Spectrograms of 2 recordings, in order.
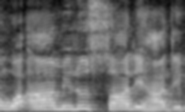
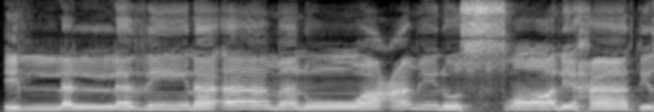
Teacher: عین کے اوپر خالی حرکت ہے، اور حرکت کو ذرا بھی نہیں کھینچا جاتا ہے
